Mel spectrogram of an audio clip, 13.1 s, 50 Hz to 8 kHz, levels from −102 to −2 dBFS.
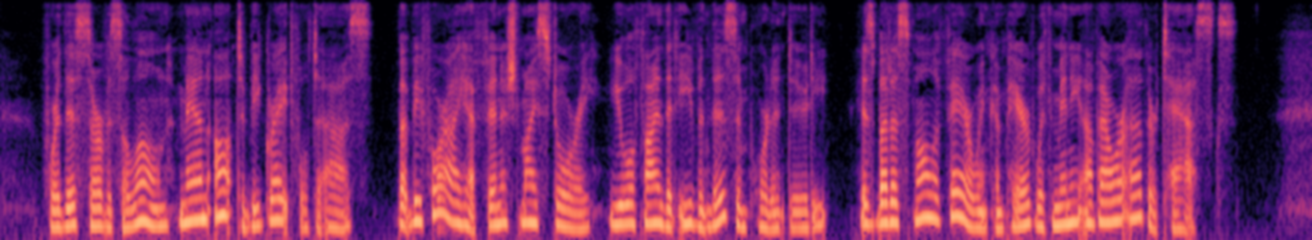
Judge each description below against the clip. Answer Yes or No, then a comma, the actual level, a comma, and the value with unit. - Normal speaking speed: Yes, average, 180 wpm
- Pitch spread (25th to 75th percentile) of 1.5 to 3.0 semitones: No, average, 4.3 semitones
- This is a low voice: No, medium, 185 Hz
